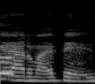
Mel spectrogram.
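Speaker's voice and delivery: normal talking voice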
